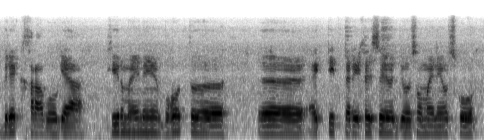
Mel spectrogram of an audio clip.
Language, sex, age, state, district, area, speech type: Urdu, male, 18-30, Telangana, Hyderabad, urban, spontaneous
